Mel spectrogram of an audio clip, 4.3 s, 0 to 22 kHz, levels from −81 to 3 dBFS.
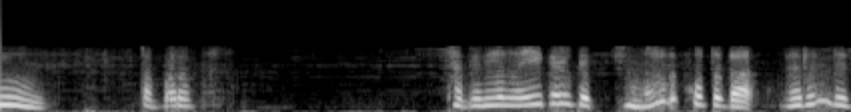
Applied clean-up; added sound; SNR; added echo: neural separator model SepFormer WHAMR!.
